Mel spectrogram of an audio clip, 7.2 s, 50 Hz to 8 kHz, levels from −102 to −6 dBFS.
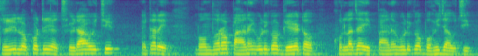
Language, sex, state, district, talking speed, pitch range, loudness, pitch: Odia, male, Odisha, Nuapada, 75 wpm, 135-155 Hz, -16 LUFS, 145 Hz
